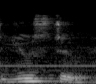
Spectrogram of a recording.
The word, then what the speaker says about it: used to: used to is pronounced used to alphabet D is written but it is not pronounced it is said used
